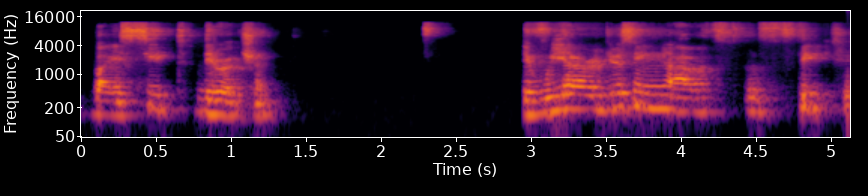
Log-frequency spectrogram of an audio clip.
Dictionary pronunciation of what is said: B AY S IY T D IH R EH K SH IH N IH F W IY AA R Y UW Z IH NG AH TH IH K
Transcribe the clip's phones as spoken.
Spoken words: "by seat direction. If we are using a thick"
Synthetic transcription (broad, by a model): B AY S IY T D IH R EH K SH IH N IH F W IY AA R Y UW S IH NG AH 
